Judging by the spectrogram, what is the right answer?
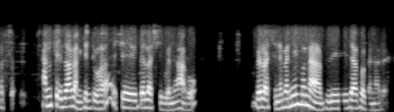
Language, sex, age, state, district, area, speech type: Bodo, male, 18-30, Assam, Kokrajhar, rural, conversation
